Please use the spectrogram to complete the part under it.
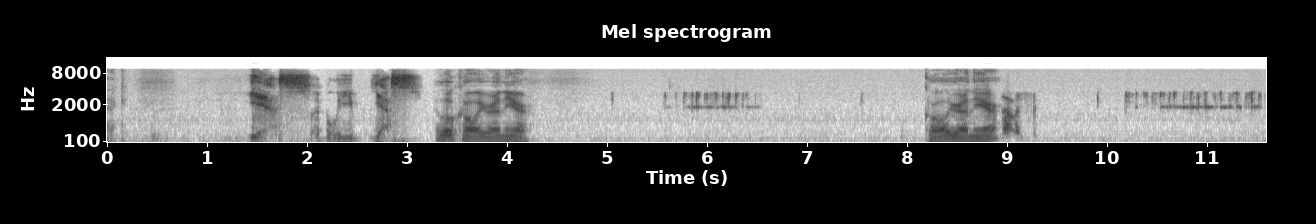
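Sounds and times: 
speech: 1.4s - 4.3s, 8.2s - 9.4s
small bell ringing with tinkling tones: 5.7s - 6.6s, 10.3s - 11.5s.

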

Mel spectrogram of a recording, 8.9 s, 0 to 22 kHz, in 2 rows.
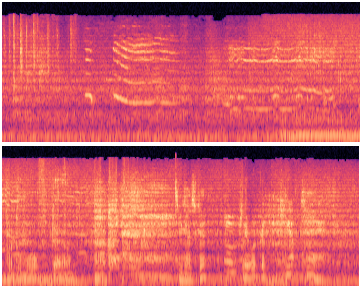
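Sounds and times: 
wolf whimpering: 1.0s - 6.4s
deep sustained wolf growl: 3.4s - 7.3s
speech: 7.5s - 8.7s.

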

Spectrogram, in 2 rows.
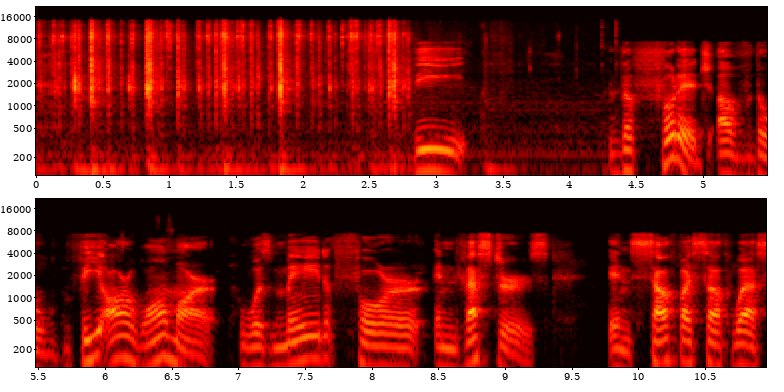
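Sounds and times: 
typewriter clacking sound effect: 0.0s - 3.0s
speech: 2.8s - 3.4s, 4.3s - 10.9s.

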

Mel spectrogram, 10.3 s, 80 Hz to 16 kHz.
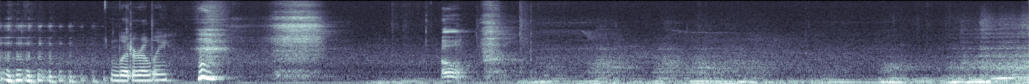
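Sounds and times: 
speech: 0.0s - 0.4s, 1.2s - 2.2s, 4.4s - 4.9s
laughter: 0.0s - 1.1s
motorcycle engine revving: 3.5s - 10.2s.

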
